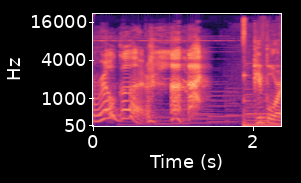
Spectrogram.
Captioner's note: laughing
